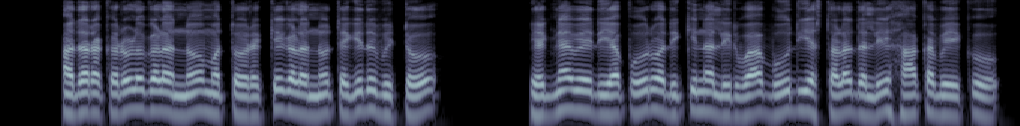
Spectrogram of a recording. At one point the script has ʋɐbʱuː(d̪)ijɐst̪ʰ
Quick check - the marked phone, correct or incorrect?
correct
